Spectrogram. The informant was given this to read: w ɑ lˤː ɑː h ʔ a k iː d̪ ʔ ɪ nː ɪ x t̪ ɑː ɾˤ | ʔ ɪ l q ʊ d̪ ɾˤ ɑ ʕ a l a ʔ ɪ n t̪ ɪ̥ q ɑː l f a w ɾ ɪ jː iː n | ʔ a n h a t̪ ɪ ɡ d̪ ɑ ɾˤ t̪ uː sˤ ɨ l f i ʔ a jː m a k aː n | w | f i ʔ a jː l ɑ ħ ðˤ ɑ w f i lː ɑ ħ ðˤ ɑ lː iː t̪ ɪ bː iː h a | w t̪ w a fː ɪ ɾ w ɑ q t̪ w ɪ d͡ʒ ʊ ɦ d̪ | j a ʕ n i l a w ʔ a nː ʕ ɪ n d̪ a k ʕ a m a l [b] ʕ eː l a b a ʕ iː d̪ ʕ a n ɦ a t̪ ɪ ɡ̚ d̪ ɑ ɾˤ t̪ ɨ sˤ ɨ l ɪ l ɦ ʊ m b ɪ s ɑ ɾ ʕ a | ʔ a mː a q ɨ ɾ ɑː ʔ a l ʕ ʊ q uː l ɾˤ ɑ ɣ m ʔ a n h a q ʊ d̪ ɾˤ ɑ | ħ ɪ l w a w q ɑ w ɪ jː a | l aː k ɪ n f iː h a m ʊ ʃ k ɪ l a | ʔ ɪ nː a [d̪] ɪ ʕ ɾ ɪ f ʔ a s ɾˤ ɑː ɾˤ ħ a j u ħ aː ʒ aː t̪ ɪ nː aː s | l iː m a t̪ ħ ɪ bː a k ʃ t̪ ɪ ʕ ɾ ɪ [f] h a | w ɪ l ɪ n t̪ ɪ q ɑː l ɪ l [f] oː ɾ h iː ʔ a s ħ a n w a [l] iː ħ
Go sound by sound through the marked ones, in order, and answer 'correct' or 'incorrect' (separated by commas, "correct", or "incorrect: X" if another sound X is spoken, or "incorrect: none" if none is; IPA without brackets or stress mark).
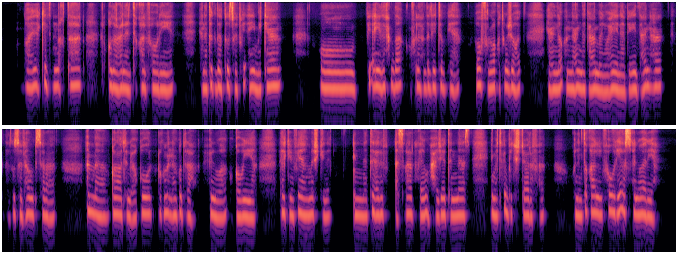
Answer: incorrect: w, incorrect: t̪, correct, correct, incorrect: ɾ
